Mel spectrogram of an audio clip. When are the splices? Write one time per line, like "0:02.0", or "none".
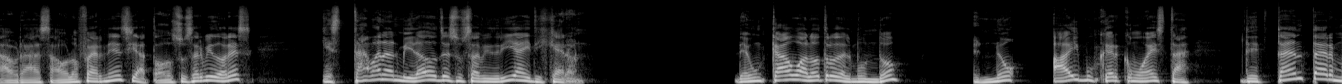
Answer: none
